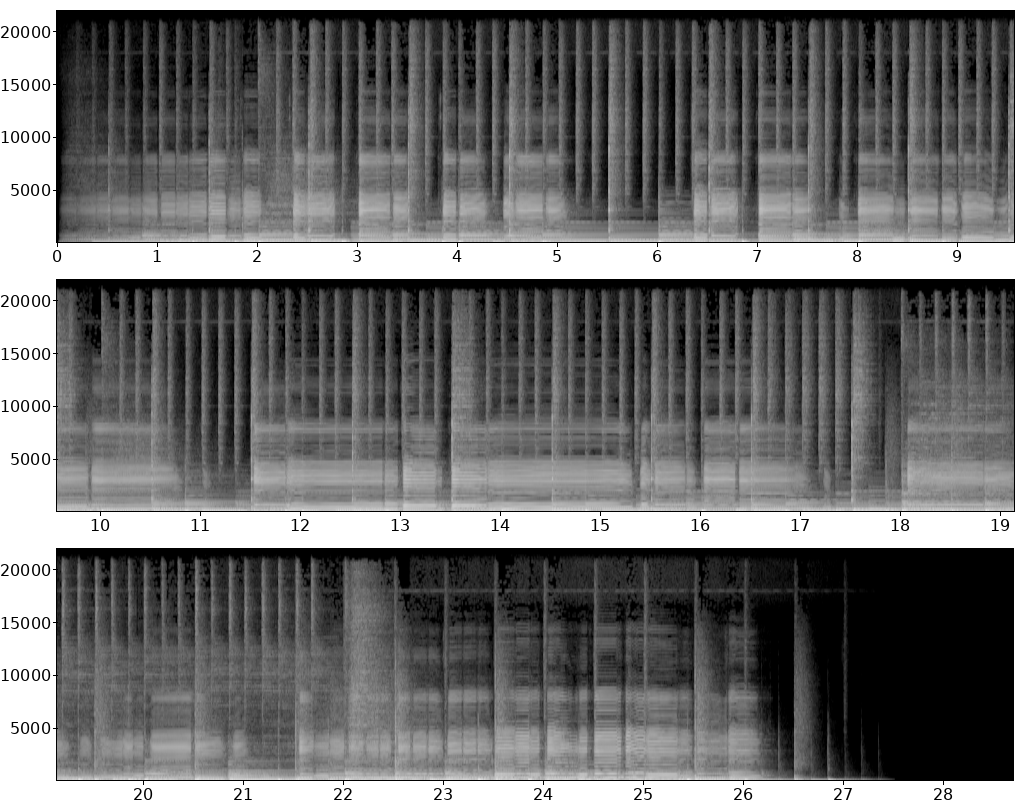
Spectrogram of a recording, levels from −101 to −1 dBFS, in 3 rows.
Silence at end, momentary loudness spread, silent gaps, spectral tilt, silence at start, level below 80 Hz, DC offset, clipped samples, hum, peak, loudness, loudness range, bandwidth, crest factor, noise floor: 1.7 s; 5 LU; none; -5.5 dB/octave; 0.15 s; -30 dBFS; under 0.1%; under 0.1%; none; -6 dBFS; -24 LUFS; 2 LU; over 20 kHz; 18 dB; -56 dBFS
